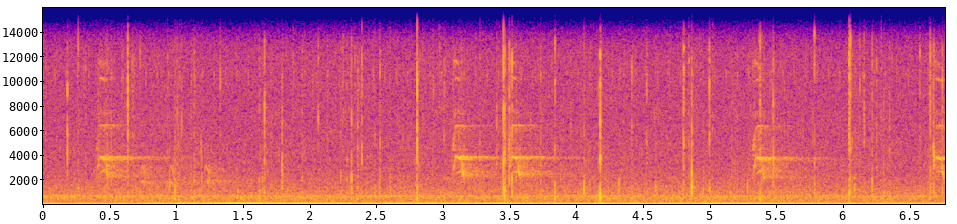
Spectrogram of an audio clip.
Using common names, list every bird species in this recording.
American Robin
